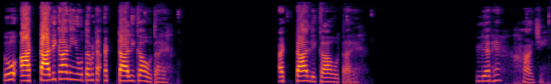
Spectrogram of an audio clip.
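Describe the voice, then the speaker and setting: Woman, 30s, online Hindi teacher; repetitive, patient drilling; slightly high voice, dry sound. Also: lively intonation, brisk, darkish tone, dry recording. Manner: repetitive drilling, calls students beta. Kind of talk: online class teaching spelling.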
